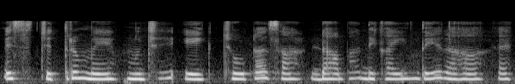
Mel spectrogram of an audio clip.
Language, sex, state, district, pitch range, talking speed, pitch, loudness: Hindi, female, Madhya Pradesh, Dhar, 250-270 Hz, 140 wpm, 255 Hz, -14 LUFS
